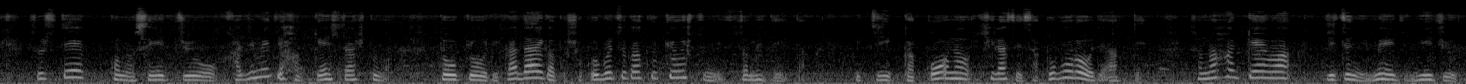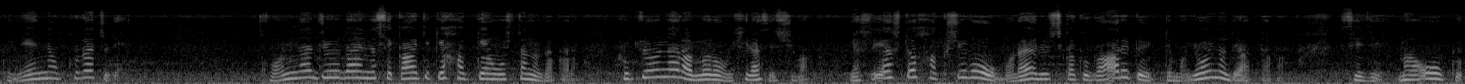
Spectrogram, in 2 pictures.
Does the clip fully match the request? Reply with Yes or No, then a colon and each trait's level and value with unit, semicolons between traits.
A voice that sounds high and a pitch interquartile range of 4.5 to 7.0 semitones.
Yes: very high, 250 Hz; wide, 5.5 semitones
